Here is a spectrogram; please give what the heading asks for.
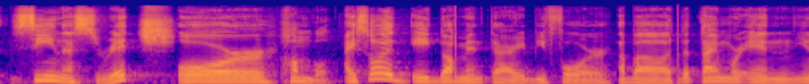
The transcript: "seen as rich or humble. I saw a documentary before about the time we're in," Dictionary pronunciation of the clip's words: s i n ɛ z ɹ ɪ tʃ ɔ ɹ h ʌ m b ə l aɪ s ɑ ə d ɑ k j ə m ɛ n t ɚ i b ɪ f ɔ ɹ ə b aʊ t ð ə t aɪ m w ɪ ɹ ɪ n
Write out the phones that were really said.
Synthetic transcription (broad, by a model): s i n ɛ s ɹ ɪ tʃ ɔ ɹ h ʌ m b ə l aɪ s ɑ ə d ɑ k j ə m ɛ n t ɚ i b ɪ f ɔ ɹ ə b aʊ t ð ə t aɪ m w ɪ ɹ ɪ n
